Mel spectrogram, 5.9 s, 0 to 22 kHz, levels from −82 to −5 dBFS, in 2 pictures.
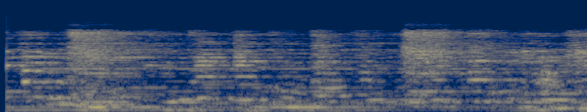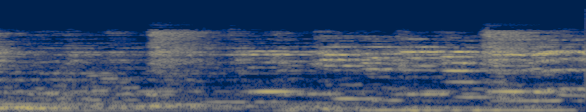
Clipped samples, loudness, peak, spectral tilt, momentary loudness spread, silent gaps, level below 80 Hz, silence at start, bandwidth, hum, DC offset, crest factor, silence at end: under 0.1%; -28 LUFS; -14 dBFS; -2 dB/octave; 11 LU; none; -50 dBFS; 0 s; 10 kHz; none; under 0.1%; 16 dB; 0 s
